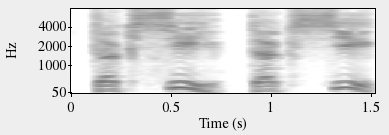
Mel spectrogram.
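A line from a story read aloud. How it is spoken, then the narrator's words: Frantic shouting father. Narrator (Russian): как сумасшедший закричал папа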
